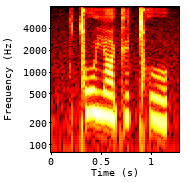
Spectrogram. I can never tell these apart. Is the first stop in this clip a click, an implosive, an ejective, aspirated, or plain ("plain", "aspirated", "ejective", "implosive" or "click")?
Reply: click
